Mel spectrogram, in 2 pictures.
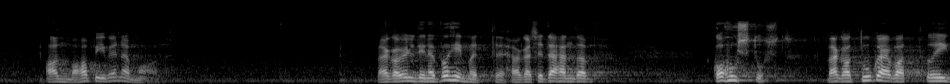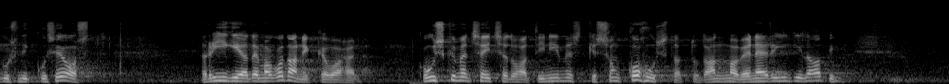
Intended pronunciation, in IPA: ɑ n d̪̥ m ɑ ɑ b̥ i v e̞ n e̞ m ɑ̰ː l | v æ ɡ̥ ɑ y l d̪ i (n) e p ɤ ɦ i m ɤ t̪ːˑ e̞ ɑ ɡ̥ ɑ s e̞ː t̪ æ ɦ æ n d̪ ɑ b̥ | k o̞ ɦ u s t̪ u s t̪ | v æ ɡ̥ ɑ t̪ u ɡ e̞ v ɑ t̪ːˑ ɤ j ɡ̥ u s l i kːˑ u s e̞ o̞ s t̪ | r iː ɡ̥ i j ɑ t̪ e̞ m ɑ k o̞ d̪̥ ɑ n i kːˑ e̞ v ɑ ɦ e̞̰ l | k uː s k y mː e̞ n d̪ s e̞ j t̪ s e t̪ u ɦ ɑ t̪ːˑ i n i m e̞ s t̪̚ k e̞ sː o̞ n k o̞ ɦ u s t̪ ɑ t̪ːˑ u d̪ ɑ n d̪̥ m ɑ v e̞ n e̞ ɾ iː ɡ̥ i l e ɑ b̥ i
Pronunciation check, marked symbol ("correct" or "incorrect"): correct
